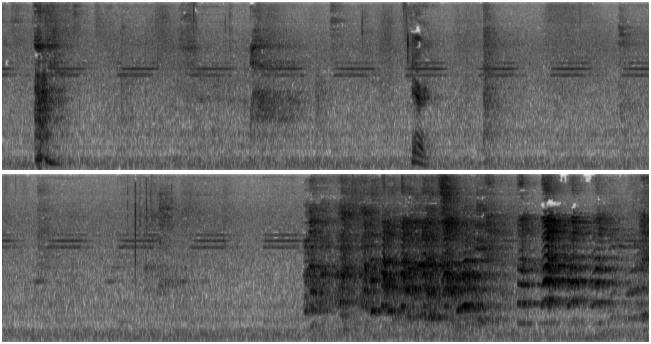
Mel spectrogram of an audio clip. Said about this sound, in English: Somebody's car is beeping. Somebody's breaking into your car.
